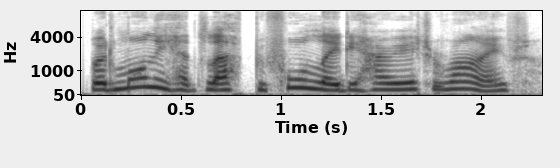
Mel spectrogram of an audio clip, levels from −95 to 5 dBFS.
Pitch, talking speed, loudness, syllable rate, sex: 265 Hz, 210 wpm, -18 LUFS, 6.9 syllables/s, female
